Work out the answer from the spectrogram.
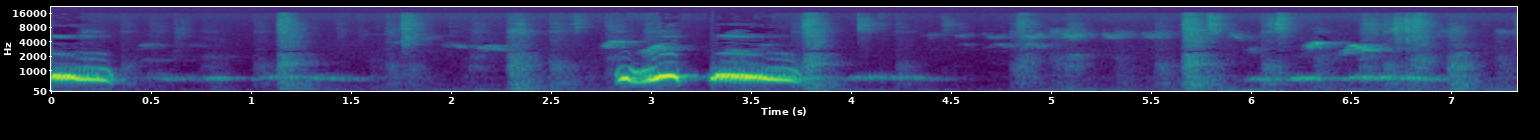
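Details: Spotted dove giving continuous cooing meant to lure other doves: deep, hollow coos in short bursts, two loud paired notes in the middle followed by softer trailing coos, with faint clicks between phrases.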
